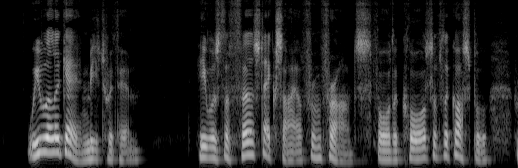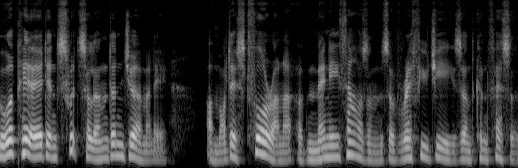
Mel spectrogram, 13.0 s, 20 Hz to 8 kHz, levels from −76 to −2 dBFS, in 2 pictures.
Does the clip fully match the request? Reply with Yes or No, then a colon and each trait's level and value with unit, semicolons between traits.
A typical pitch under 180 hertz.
Yes: low, 135 Hz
